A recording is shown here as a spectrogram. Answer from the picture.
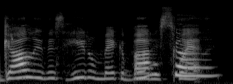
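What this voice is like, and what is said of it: Put-on full Southern drawl. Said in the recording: “went from Long Island accent to... To like full on Southern drawl.”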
